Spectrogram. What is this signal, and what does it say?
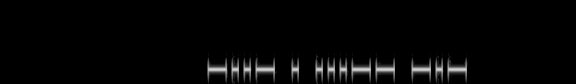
Morse code, heard as a keyed tone, about 21 wpm, 700 Hz. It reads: XE3K
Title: DXCC-100 Call Signs - 4 Characters - Repeated 2x - 20wpm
